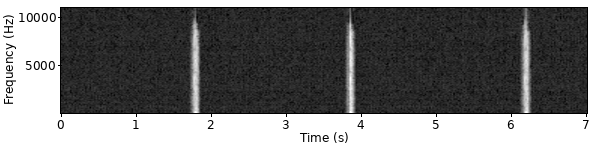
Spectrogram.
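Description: Three single computer mouse clicks, about two seconds apart.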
